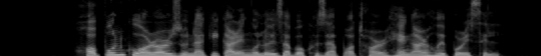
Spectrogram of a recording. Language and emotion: Assamese, neutral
